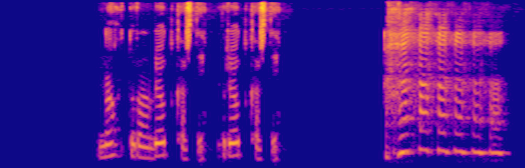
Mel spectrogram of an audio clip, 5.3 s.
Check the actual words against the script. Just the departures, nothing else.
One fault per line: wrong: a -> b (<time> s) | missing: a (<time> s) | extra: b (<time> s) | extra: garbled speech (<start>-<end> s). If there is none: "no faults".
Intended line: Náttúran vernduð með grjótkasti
wrong: vernduð -> grjótkasti (1.5 s)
